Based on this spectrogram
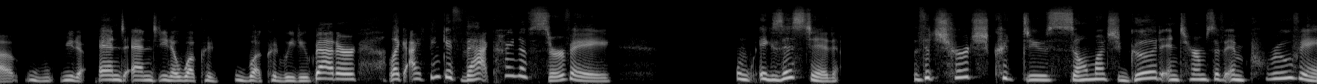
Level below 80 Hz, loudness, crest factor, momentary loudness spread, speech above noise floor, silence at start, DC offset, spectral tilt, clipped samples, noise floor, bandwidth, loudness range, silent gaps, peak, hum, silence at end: -74 dBFS; -26 LUFS; 16 dB; 8 LU; 64 dB; 0 s; under 0.1%; -5 dB/octave; under 0.1%; -89 dBFS; 16 kHz; 3 LU; none; -10 dBFS; none; 0 s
